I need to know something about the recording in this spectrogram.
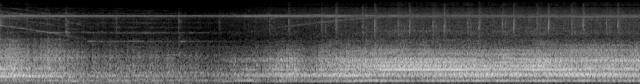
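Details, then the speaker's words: Restored pre-1907 Hardinge Cataract lathe test run: steady whirring with a fast regular rattle from excessive clearance in the roller's sleeve bearings; ball bearings to be fitted. "that noise drives me nuts there's a clearance in these sleeve bearings in the roller an excessive clearance"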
